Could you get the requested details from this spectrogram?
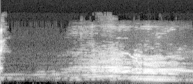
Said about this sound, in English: super loud big motorcycle just drove by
